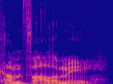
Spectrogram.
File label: radio follow me; vo; Counter Strike Model Pack; CS:GO; phoenix coop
